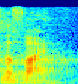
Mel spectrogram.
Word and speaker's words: Levine: saw a book by a man named Stephen Levine, pronounced Levine, famous foremost author on death and dying, along with Elizabeth Kubler-Ross.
